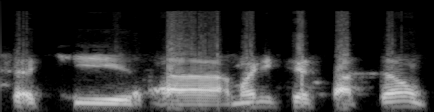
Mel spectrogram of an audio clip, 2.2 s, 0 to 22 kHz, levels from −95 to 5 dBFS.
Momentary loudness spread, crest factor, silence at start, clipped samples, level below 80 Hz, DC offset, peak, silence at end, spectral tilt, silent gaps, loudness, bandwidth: 6 LU; 12 dB; 0.05 s; under 0.1%; -74 dBFS; under 0.1%; -8 dBFS; 0.05 s; -5 dB/octave; none; -21 LUFS; 15 kHz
